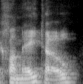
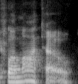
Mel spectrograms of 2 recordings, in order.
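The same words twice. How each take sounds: First: It is said with a typical American pronunciation. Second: It is said with a British-style pronunciation. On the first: "they don't say clamato" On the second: "they say clamato"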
